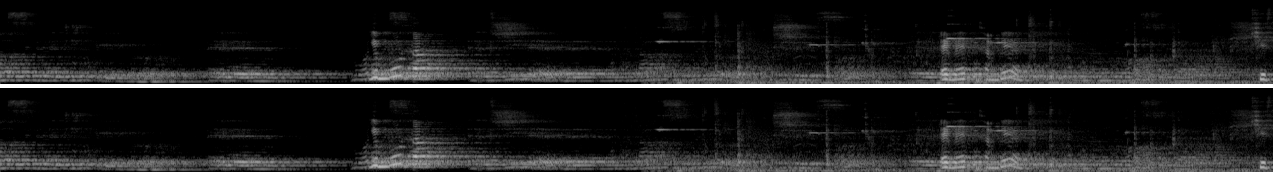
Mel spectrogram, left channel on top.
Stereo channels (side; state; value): right; noise; hiss, 27 dB below the sound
